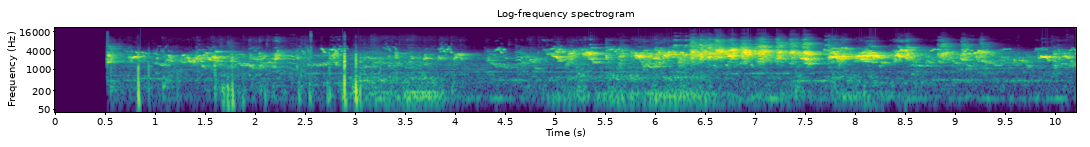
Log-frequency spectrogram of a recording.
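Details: Budgerigar parents, said to be very sad after their baby died, chatter in a busy stream of high, scratchy warbles and squawks.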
